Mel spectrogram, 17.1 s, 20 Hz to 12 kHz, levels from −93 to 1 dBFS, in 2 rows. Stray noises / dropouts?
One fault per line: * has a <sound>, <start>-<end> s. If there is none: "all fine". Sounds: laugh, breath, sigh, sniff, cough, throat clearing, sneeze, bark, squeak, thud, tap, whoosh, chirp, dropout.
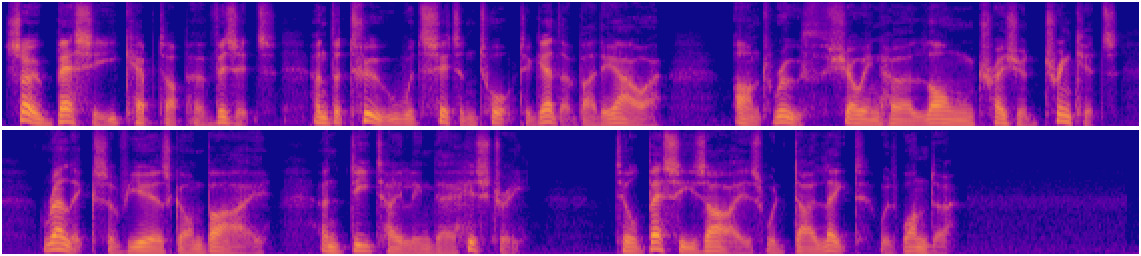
all fine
